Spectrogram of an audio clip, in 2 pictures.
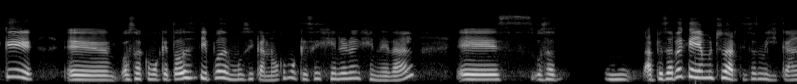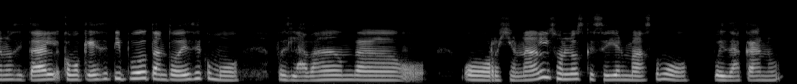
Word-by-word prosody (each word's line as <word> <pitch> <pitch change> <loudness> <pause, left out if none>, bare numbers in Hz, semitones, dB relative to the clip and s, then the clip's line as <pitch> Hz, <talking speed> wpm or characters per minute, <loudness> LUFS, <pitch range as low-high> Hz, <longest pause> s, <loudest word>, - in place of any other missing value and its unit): que, 335 -8 +6 0.3
eh, 210 -2 +3
o 220 - -1
sea, 255 +2 -1
como 235 -2 -3
que 235 +1 -2
todo 250 +4 +6
ese 300 +1 +1
tipo 300 0 +1
de 300 - +5
música, 230 -1 -5
¿no? 200 +1 -6
Como 295 +5 -6
que 235 - -5
ese 265 +3 -6
género 260 +1 -1
en 285 - -4
general 205 - -3 0.4
es 230 0 +4
o 230 - -3
sea, 230 -1 -1 0.5
mm, 230 -1 -3 0.2
a 225 - +1
pesar 265 +1 +3
de 355 - +5
que 355 - +8
ya 320 - +11
hay - - +5
muchos 305 0 +3
artistas 240 +2 +2
mexicanos 220 -1 -6
y 220 - -10
tal, 215 +3 +3
como 220 -1 -2
que 215 +1 0
ese 250 +3 -6
tipo, 275 +3 +1
tanto 230 -4 0
ese 240 +6 0
como, 205 -7 -5 0.3
pues, 215 -2 -6
la 190 -1 -4
banda 205 -1 -2
o - - -11 0.3
o 205 -2 0
regional, 205 - -3
son 250 -4 -2
los 245 0 -2
que 235 - -9
se 210 0 -6
oyen 215 0 -2
más 195 -1 -5
como, 215 -6 -5 0.2
pues, 200 -2 0
de - - -3
acá, 195 +1 -5
¿no? 200 +7 -12
225 Hz, 215 wpm, -23 LUFS, 205-255 Hz, 0.5 s, ya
